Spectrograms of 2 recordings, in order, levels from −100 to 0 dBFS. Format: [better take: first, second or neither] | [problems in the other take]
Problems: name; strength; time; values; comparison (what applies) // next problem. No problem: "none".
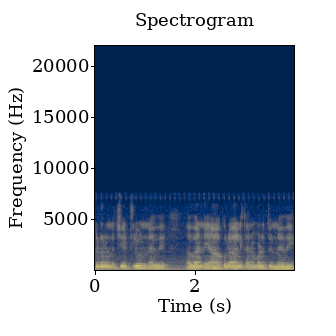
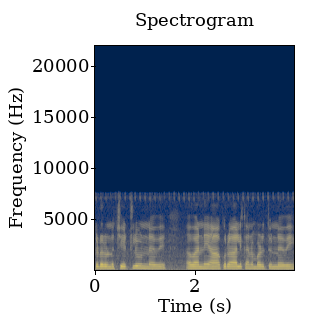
second | room echo; dies away in 0.5 s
